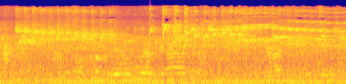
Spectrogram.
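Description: Budgerigars chirp and twitter busily in a flock at a bird market, a bright high-pitched chatter over a steady background hum and faint voices.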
